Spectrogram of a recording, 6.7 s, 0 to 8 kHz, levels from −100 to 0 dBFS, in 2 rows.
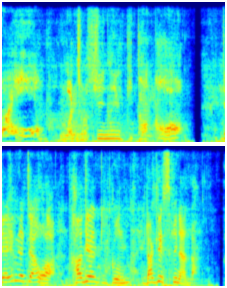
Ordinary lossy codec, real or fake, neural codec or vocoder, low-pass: none; fake; codec, 16 kHz, 4.8 kbps, FACodec; none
